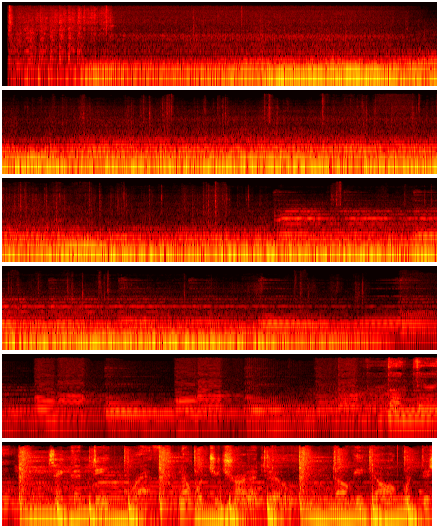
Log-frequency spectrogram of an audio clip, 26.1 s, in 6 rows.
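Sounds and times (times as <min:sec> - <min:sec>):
diesel car engine running: 0:00.1 - 0:16.8, 0:22.0 - 0:26.0
music: 0:11.4 - 0:26.0.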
